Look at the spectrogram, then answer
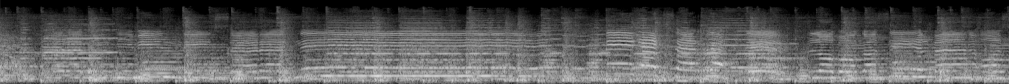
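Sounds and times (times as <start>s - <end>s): children's choir singing: 0.0s - 10.0s
wind band playing: 0.0s - 10.0s.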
